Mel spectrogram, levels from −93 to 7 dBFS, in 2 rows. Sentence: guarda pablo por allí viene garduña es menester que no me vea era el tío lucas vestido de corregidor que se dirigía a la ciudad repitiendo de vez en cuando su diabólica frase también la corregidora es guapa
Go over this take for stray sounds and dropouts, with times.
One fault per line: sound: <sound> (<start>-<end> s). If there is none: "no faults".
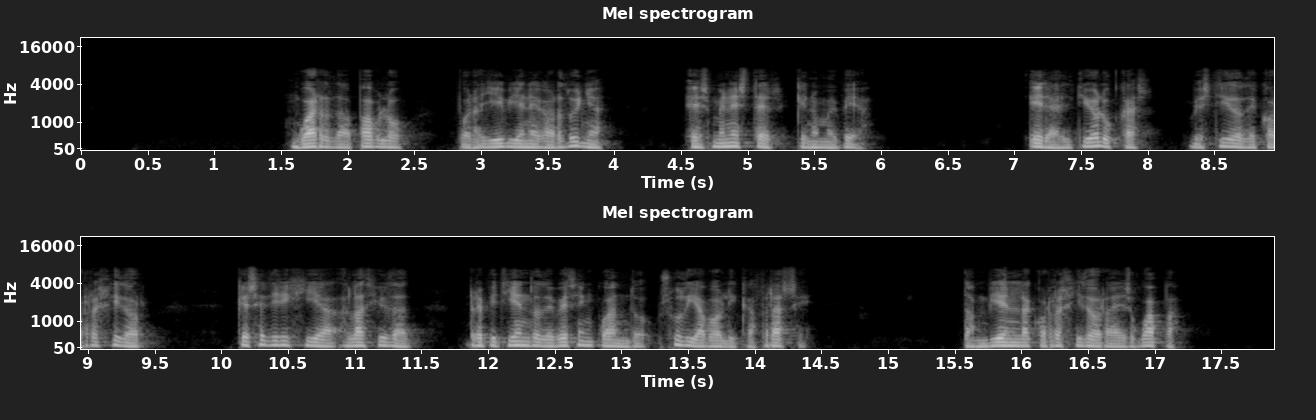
no faults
